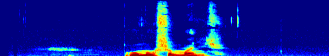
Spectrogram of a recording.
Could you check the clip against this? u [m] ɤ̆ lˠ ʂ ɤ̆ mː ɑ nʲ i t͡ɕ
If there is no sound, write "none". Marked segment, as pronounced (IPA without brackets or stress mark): m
